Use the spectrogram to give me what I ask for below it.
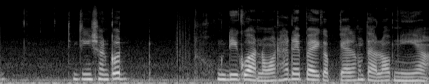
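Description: Loose connector crackle runs from 1.76 to 2.03 s: a worn or dirty contact intermittently breaks the signal path, chopping the speech into an irregular burst of scratchy crackle.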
